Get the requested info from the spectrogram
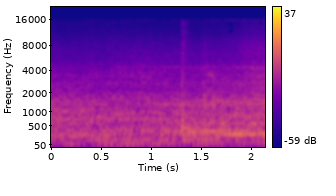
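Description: Steady mechanical hum and hiss, with a single click about one and a half seconds in.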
